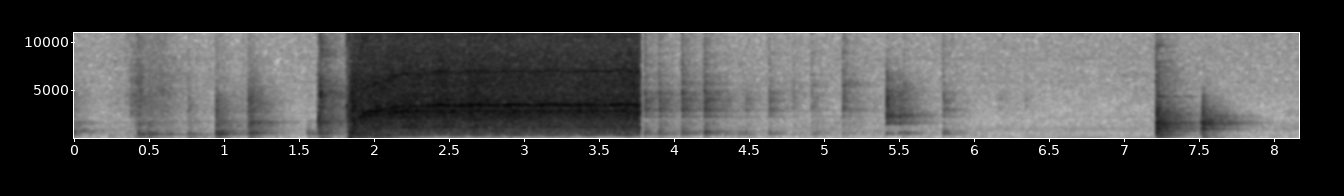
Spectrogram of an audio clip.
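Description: A blender briefly mixes drink ingredients in a kitchen: a loud, close roaring whir lasting about two seconds, surrounded by light clinks and handling knocks.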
